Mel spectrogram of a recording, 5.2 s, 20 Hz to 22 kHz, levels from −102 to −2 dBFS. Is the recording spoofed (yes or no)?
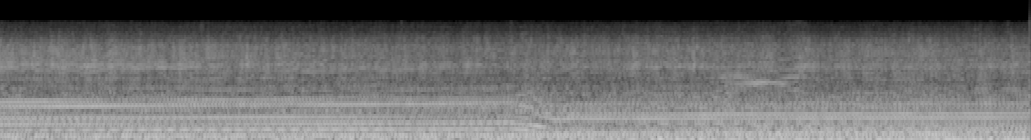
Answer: no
